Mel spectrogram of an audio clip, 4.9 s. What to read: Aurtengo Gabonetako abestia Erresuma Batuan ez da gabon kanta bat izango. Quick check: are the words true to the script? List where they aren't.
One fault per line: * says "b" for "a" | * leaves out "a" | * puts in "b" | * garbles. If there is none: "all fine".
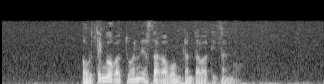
* leaves out "Gabonetako abestia Erresuma"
